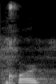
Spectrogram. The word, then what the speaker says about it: Korg: That's how you pronounce it, Korg, right? Yeah, Korg.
